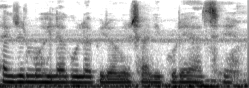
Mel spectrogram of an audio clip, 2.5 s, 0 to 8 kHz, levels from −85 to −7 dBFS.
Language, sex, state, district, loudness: Bengali, female, West Bengal, Cooch Behar, -13 LUFS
